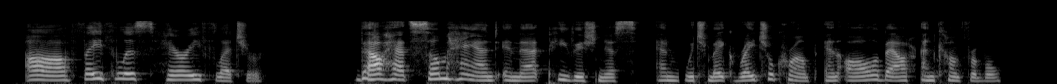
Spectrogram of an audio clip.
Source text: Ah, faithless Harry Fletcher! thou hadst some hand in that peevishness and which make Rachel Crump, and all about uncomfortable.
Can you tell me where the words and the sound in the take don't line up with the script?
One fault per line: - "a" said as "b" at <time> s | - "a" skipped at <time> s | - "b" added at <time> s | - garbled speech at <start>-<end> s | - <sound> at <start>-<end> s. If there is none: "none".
none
